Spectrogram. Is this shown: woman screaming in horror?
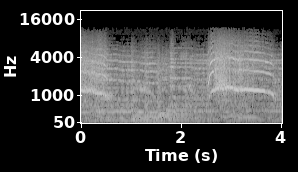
yes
